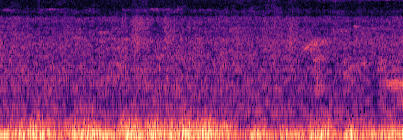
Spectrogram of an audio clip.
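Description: Low, fluttering rumble of wind buffeting a phone's microphone outdoors.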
